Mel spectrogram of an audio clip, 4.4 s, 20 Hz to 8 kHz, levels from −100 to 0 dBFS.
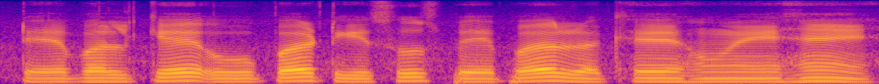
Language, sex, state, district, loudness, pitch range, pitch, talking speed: Hindi, male, Jharkhand, Ranchi, -17 LUFS, 110-130 Hz, 115 Hz, 110 wpm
